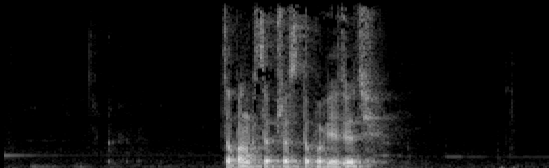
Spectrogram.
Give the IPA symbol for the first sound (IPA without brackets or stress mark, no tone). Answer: t̪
